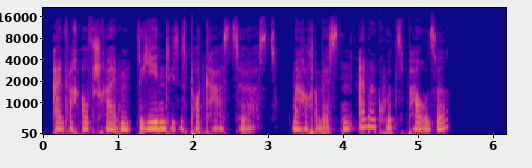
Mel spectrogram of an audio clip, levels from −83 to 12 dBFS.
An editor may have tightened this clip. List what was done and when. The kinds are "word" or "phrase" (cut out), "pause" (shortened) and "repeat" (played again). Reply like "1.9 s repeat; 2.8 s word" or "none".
1.2 s word; 1.6 s phrase; 3.2 s pause; 3.6 s word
